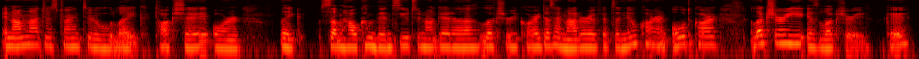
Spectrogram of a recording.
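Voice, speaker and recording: A woman in her late thirties talks casually to her livestream viewers in a low, gravelly voice. She rambles from one thought to the next. She is frank and drops the occasional swear word. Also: fairly even intonation, unhurried, a little hiss or hum. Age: 30s. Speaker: livestream host.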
